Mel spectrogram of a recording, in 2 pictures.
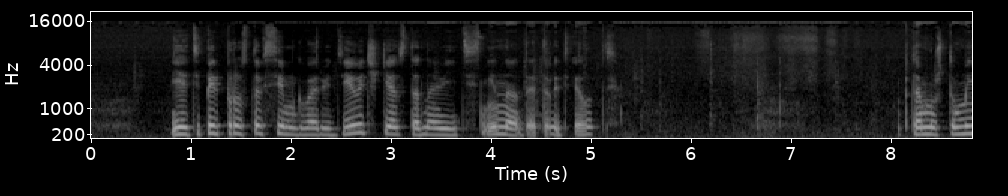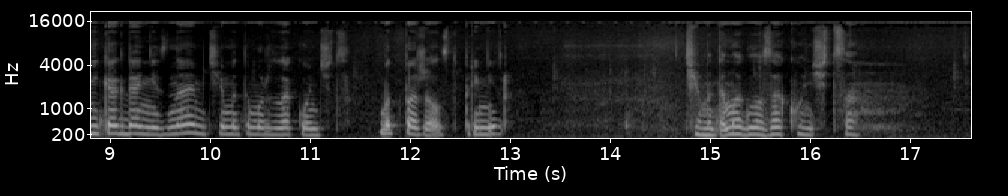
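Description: A woman speaks calmly into a close microphone, pausing between phrases.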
